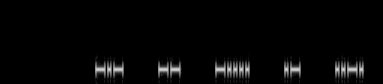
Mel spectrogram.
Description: Morse code, heard as a keyed tone, about 40 wpm, spaced as for 19 wpm, 700 Hz. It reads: KM6AF
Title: USA Call Signs - 5 Characters - 4x Character Spacing - 40wpm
